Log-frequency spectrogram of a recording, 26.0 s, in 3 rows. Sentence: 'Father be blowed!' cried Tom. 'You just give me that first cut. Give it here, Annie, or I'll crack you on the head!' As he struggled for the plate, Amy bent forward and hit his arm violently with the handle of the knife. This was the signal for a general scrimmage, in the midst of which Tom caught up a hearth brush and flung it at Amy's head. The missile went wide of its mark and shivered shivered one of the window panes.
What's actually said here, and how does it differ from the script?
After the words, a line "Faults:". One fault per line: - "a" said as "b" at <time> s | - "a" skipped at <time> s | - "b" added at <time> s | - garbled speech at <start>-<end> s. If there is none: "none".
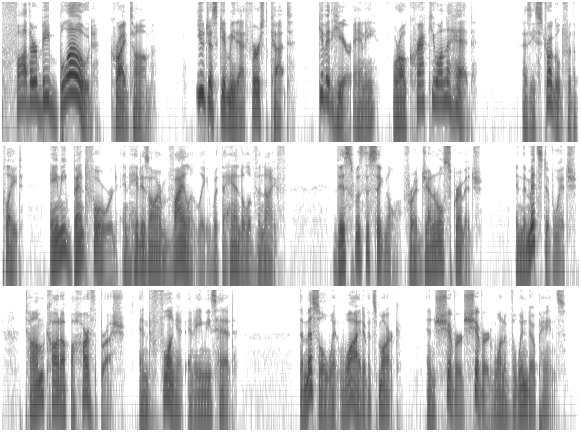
'Father be blowed!' cried Tom. 'You just give me that first cut. Give it here, Annie, or I'll crack you on the head!' As he struggled for the plate, Amy bent forward and hit his arm violently with the handle of the knife. This was the signal for a general scrimmage, in the midst of which Tom caught up a hearth brush and flung it at Amy's head. The missile went wide of its mark and shivered shivered one of the window panes.
Faults:
none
